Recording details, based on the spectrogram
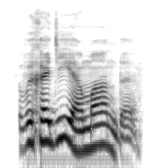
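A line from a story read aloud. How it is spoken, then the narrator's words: Teasing singsong call. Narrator (Russian): звала она дразнящим певучим голосом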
